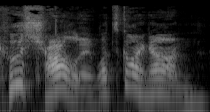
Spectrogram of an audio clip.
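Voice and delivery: high, loud bewildered cry; alarmed confusion. Retold or imitated. Abby bursting in on the basement, loud and bewildered. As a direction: sound lost and shocked, loud. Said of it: "Abby's like".

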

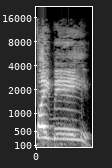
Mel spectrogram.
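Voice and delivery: high, loud playful holler; mock challenge shout. Acting out Thor jumping on Dracula, high mock shout. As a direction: yell it as a hammed-up dare.

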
